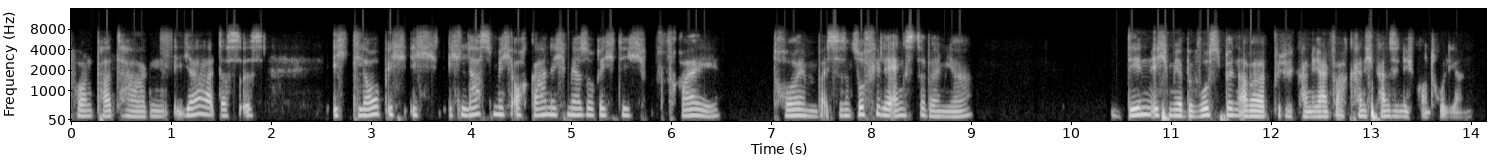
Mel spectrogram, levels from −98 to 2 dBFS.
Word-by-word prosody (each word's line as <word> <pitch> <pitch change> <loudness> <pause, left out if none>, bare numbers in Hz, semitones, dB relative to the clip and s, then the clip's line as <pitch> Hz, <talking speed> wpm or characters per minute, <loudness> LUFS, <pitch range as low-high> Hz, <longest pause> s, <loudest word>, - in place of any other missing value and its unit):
vor - - -1
'n 180 0 -5
paar 170 +1 -1
Tagen. 170 -1 -4
Ja, 220 +2 +1
das 195 0 0
ist - - -3 0.6
ich - - -2
glaube, 215 +3 +2
ich 220 - -3
ich 210 - -3
ich 205 - -4
lasse 225 +4 0
mich 230 -1 0
auch - - -2
gar 205 +2 0
nicht 225 0 -2
mehr 215 -1 +1
so 210 0 -1
richtig 205 -1 -3
frei 190 -2 -2 0.5
träumen. 190 -3 0
Weißt - - 0
du? - - -2
Sind 195 -1 -3
so 230 - +5
viele 225 -3 +1
Ängste 205 +3 +2
bei 175 -3 -2
mir 165 +3 -3 1.6
denen 220 +3 +6
ich 205 - +4
mir 195 -1 +4
bewusst 190 +5 +2
bin, 210 -1 +2
aber 175 -1 +6
bi 195 -2 -6
kann 160 -1 -2
ich 165 - +2
einfach 165 0 +1
kann 175 - -1
ich 180 - +6
kann 175 - +1
sie 175 -1 -2
nicht 165 -2 -3
kontrollieren. 75 -1 -6
195 Hz, 195 wpm, -22 LUFS, 175-210 Hz, 1.6 s, denen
